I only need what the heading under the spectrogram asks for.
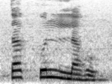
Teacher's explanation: نون ساکن کے بعد لام مشدد آ رہا ہے، یہاں پہ یرملون کا قاعدہ ادغام ہوگا لیکن بغیر غننے کے۔ کل لہو، کل لہو نہیں کرنا، کل لہو۔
